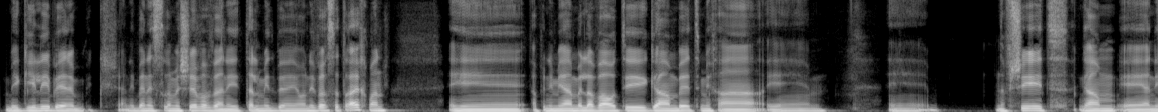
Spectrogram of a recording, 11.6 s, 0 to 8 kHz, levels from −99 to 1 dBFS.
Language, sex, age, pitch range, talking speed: Hebrew, male, 20-39, 110-125 Hz, 85 wpm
